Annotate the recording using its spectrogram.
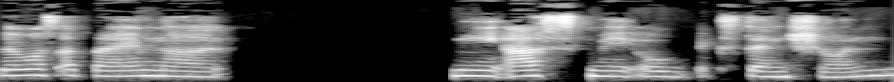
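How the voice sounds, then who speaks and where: A woman with a Visayan Filipino accent speaks at a medium pitch and sounds somewhat breathy. Her intonation is fairly even, and the background is quiet. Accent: Filipino (Cebuano) English. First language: Cebuano. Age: 20s. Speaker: university student. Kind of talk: casual chat.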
